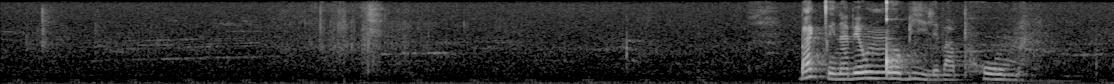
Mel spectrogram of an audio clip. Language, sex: Zulu, female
